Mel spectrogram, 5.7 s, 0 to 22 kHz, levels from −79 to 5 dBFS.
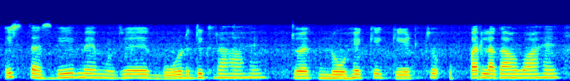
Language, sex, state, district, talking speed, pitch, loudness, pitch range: Hindi, female, Bihar, Bhagalpur, 200 wpm, 180 Hz, -20 LUFS, 165-185 Hz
